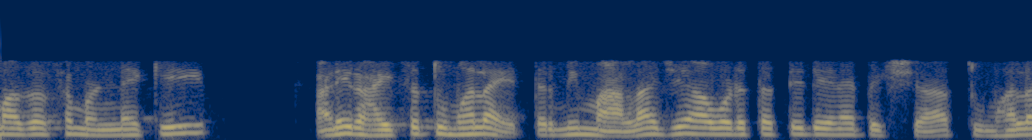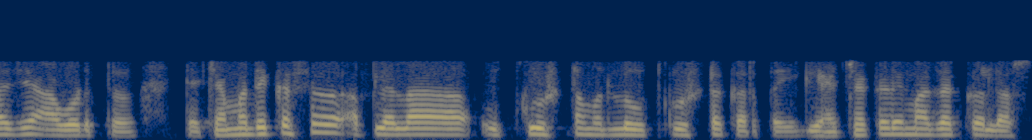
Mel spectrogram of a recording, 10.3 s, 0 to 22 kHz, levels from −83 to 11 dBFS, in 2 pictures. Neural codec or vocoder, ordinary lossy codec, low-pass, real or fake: none; Opus, 64 kbps; 3.6 kHz; real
